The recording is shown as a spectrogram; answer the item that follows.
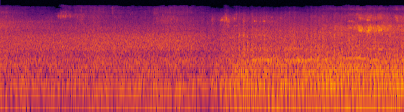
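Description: Go-kart driving on an indoor track: a steady running noise with a low hum, growing louder a little past halfway through.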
